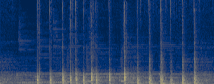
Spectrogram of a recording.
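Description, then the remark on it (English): A rapid series of about fifteen hollow knocks on a wooden cabinet, tapped in an uneven, patterned rhythm, fairly loud with no voices; the patterned knocking opens a cabinet. “It would appear that different knocks open different cabinets.”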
